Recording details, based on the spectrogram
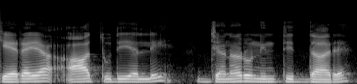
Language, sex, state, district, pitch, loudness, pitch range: Kannada, male, Karnataka, Bangalore, 125 Hz, -15 LUFS, 125-135 Hz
